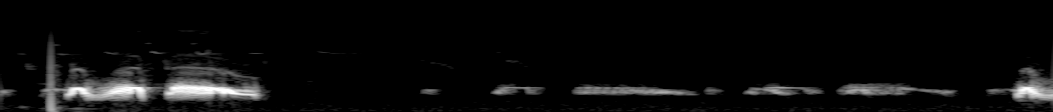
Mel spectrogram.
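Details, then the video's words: Lure spotted dove, 'giọng đồng pha' voice, provoking fighting; a loud deep coo phrase with a sharp click at the start, followed by soft murmured coos and another loud note at the end. "Chim Cu Mồi Giọng Đồng Pha Thúc Đấu, cu gay kich boi nhanh noi"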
